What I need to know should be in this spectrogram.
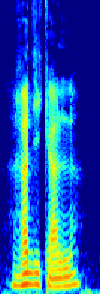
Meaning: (adjective) radical; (noun) radical, root
- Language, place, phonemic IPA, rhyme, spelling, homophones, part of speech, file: French, Paris, /ʁa.di.kal/, -al, radical, radicale / radicales, adjective / noun, Fr-radical.ogg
